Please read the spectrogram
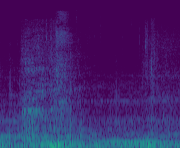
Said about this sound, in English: Okay, something is stomping around upstairs. Wow, I don't think it's a mole rat. Oh my gosh. And and the whole place shook and there was some grunting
